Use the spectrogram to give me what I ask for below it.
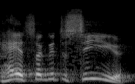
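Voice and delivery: a light mock of a carefree welcome; mock casual Jesus. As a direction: play a too-easygoing buddy Jesus. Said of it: "he's just gonna be like".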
